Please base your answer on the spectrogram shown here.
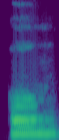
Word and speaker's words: Om: So Om is the most prominent name of Brahman, and this Om word is made up of three syllables: A, U, and Ma. A means originator, U, uh, organizer or sustainer, and Ma is a destroyer.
